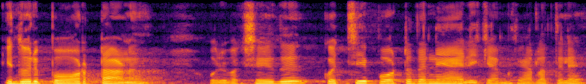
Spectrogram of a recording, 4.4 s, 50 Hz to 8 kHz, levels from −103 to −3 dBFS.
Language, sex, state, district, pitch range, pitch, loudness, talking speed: Malayalam, male, Kerala, Kozhikode, 135-160 Hz, 150 Hz, -19 LUFS, 125 wpm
